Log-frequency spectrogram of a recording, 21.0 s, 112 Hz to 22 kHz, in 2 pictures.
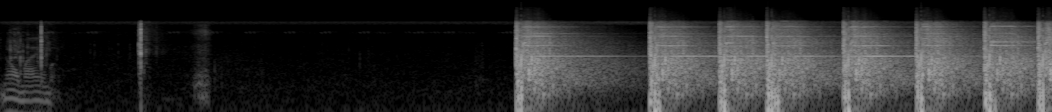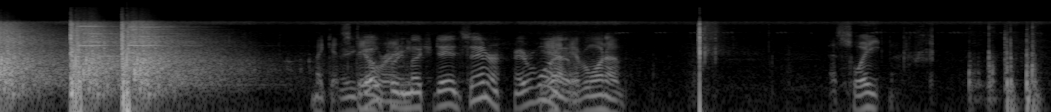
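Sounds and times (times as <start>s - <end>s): pistol shots: 5.2s - 13.1s
steel target ringing: 5.2s - 13.1s.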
